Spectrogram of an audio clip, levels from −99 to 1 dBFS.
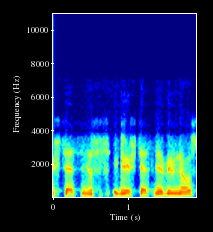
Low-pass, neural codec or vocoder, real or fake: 7.2 kHz; none; real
